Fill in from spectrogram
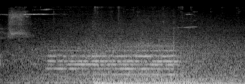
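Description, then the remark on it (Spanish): A loud, sustained car horn blares for over a second above a steady wash of busy traffic noise on an avenue with many cars, vehicles rumbling throughout. “Imagínate cruzando una avenida, pero con muchos autos.”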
